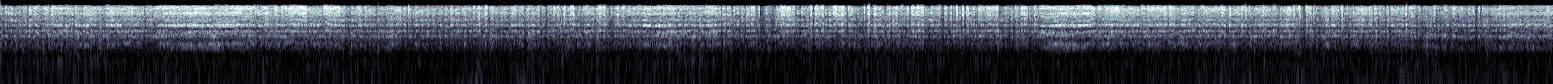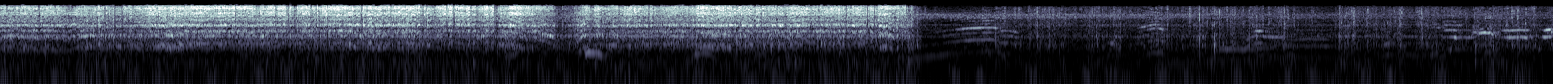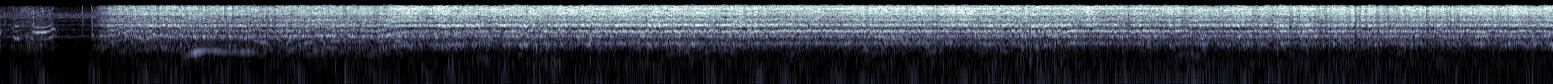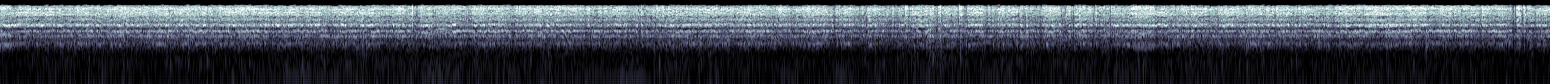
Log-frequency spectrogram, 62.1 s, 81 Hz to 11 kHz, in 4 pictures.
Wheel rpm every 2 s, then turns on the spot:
230, 220, 230, 230, 230, 230, 230, 190, 190, 230, 150, 220, 90, 10, 20, 20, 120, 180, 230, 230, 230, 230, 230, 230, 230, 230, 230, 230, 230, 230, 230.
24-30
